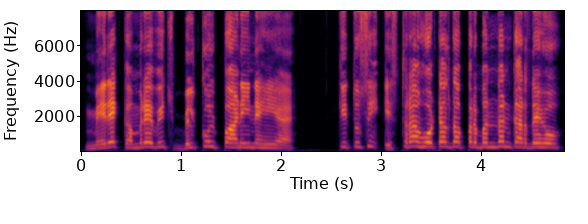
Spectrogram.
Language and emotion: Punjabi, angry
